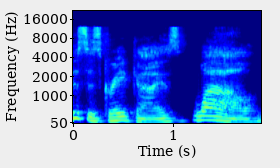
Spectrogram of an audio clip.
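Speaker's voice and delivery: mock deadpan, dead-level flat monotone. Discussing a film, mimicking how an actress in it talks: imitating a flat delivery. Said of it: "she's so flat sometimes".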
